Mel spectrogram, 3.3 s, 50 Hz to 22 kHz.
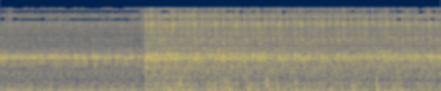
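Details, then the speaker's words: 2000 Chevrolet C3500 4x4 turbocharged 6.5 L diesel, first run: loud, rough idle with raw open exhaust rumble; owner says it sounds like the muffler has been cut out, not confirmed. "Sounds like somebody has cut my muffler out."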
